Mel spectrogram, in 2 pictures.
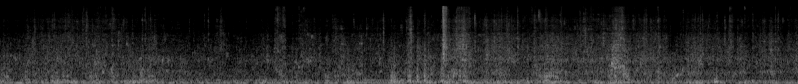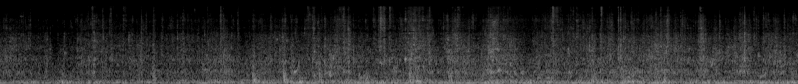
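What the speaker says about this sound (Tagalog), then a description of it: "Malakas ang alon." Strong sea waves wash around a small fishing boat in rough, changing weather, giving a continuous broadband rush and splashing with irregular surges, steady and fairly close, with no speech.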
